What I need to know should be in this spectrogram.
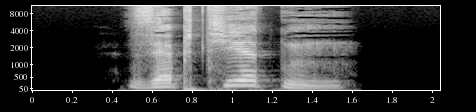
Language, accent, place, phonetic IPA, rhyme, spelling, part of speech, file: German, Germany, Berlin, [zɛpˈtiːɐ̯tn̩], -iːɐ̯tn̩, septierten, adjective, De-septierten.ogg
- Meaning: inflection of septiert: 1. strong genitive masculine/neuter singular 2. weak/mixed genitive/dative all-gender singular 3. strong/weak/mixed accusative masculine singular 4. strong dative plural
